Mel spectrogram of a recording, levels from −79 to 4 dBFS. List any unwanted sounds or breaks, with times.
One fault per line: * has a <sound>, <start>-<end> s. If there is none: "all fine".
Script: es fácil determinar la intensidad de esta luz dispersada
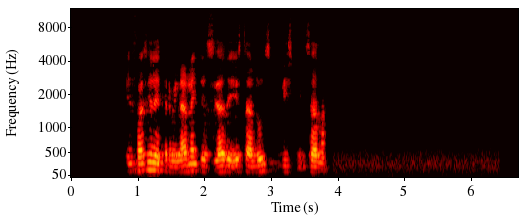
all fine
